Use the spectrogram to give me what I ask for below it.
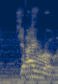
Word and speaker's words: gyro: Gyro, yeah, that's how I would pronounce it. Just like a gyro or hero sandwich. Hero pistol, maybe? I don't think so. I think it's gyro. Like a gyroscope.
